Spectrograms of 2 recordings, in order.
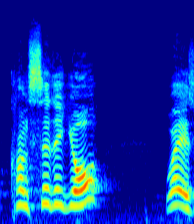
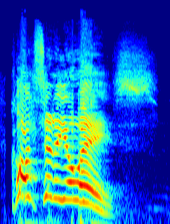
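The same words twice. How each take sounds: First: It is said at normal volume. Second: It is said loudly, like shouting.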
